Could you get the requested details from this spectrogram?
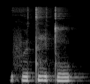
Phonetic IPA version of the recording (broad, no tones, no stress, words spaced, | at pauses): fɨti tu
